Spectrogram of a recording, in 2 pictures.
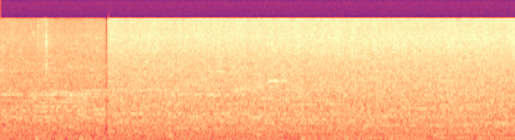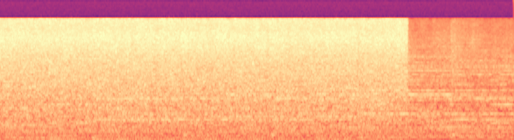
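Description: Background music under a loud, steady rushing hiss. The hiss starts suddenly about a second in and cuts off abruptly near the end.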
